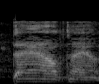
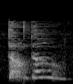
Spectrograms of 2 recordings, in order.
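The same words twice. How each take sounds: First: Said in the usual way. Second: 1 class repeating. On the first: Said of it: "I get everybody to say". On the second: Retold or imitated. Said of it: "They go".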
